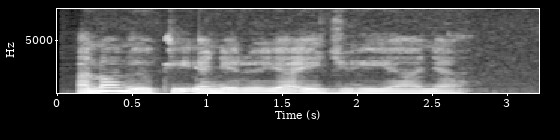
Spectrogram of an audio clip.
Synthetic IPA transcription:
a˨nɔ˦no˨ke˨ʔe˦ɲe˨ɾe˨ja˦ʔe˦d͡ʒu˨˦ɦi˦ja˦a˦ɲa˦

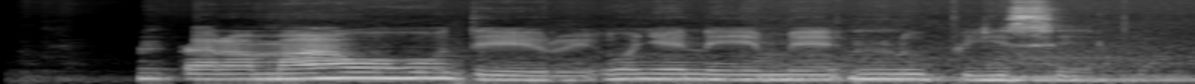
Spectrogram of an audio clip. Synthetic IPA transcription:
n̩˨ta˨ɾa˨ma˦a˦ɦʊ˦ɦʊ˦de˨e˨ɾe˨ʔo˦ɲe˦ne˨me˦n̩˦nu˦pi˨i˦si˦

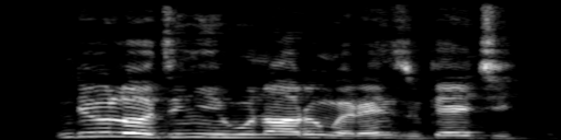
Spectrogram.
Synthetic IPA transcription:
n̩˦dɪ˦ʊ˦lo˦˨t̬i˦ɲi˦wu˦nɔ˦ɾʊ˦ŋʷe˨ɾe˨n̩˦zu˨k̬e˦t͡ʃi˦

